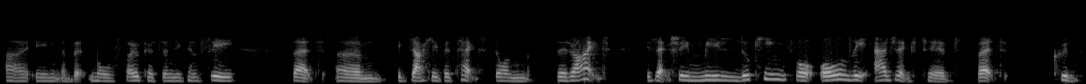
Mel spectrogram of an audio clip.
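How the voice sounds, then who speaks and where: A speaker born in Poland, an artist presenting her own work in a thoughtful, halting way with many pauses and fillers. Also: medium pitch. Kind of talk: art presentation to a group. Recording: tinny phone-like sound.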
